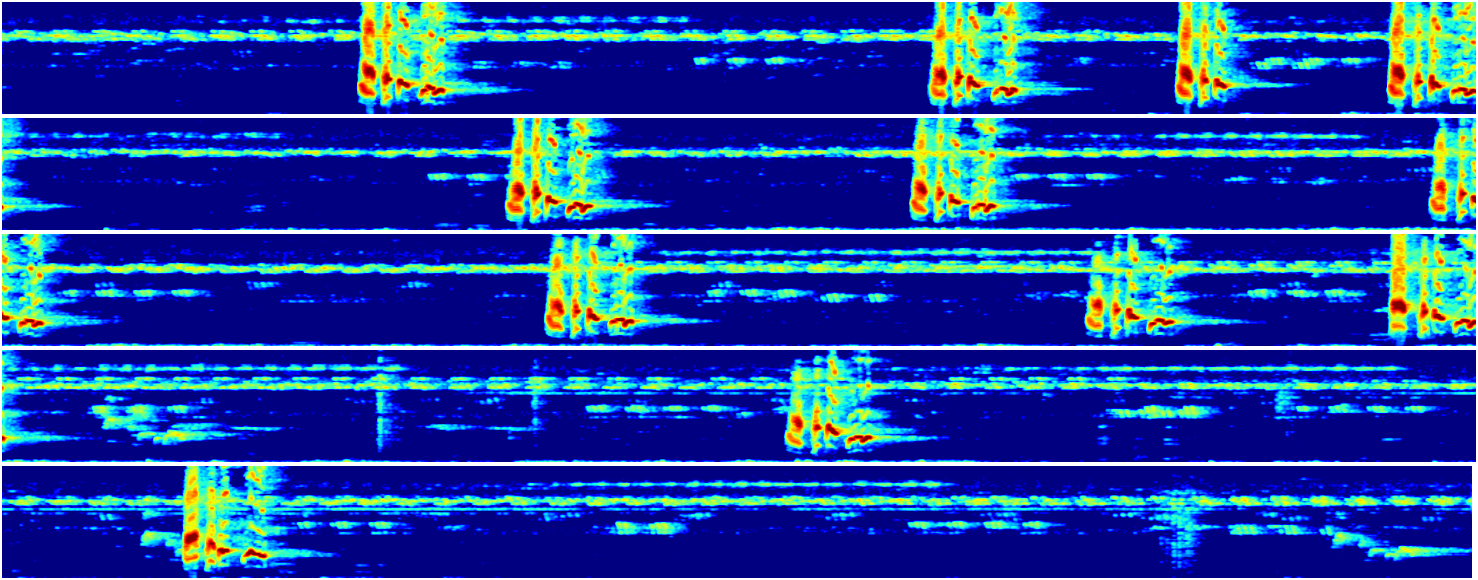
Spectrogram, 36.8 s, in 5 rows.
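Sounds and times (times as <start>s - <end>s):
Sooty-headed bulbul singing: 1.8s - 2.5s, 4.7s - 7.6s, 8.5s - 27.0s, 27.7s - 31.8s.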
